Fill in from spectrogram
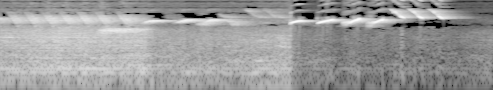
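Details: Double-collared seedeater singing in its 'tui tui' and 'deputado' song styles: rapid series of high, clear whistled notes, each a short rising slur, repeated about four times a second, with a faint background hum early on.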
